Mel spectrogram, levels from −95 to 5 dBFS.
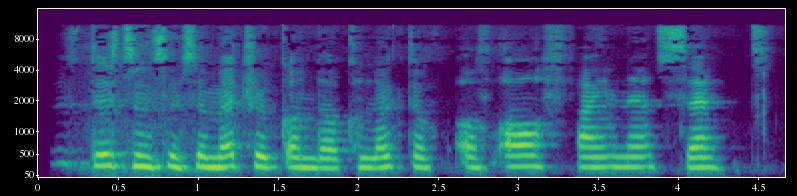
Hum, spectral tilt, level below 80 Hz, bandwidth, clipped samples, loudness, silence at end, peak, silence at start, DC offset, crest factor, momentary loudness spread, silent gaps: none; -5 dB/octave; -60 dBFS; 11.5 kHz; under 0.1%; -17 LUFS; 0.15 s; -2 dBFS; 0.15 s; under 0.1%; 14 dB; 7 LU; none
